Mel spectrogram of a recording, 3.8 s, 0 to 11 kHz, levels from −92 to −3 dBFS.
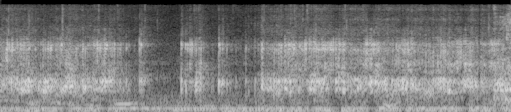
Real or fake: real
